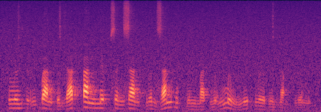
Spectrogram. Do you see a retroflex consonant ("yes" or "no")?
no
